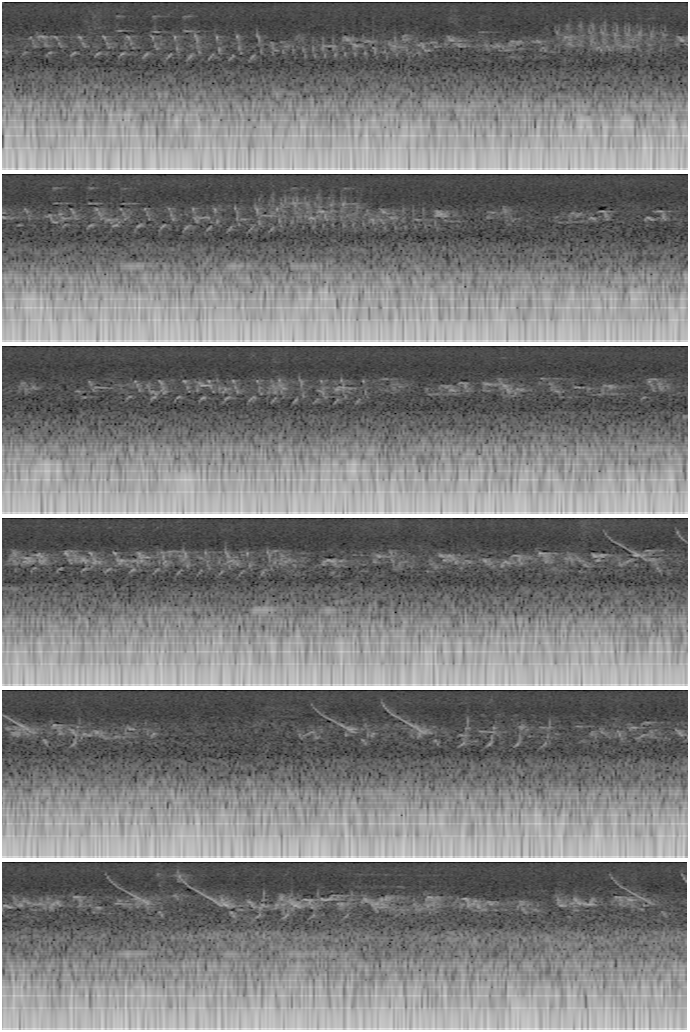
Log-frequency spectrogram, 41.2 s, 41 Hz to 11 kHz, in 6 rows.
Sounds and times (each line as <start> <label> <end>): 0.0 American robins 41.1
